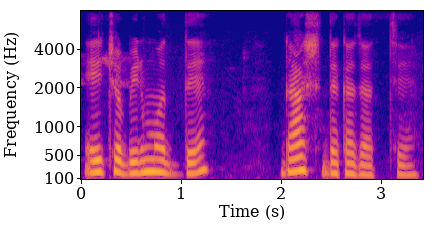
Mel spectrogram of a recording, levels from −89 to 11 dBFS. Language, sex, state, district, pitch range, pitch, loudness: Bengali, female, Assam, Hailakandi, 160-205 Hz, 185 Hz, -16 LUFS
